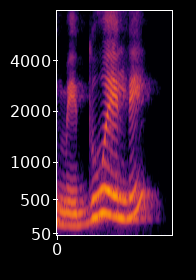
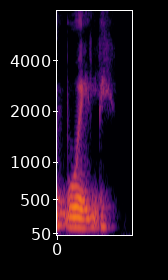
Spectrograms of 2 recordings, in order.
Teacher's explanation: En lugar de decirme duele, me dice vuele, que está cambiando un sonido dental, que es la D, por un sonido labial, que es la B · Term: labialización de dentales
